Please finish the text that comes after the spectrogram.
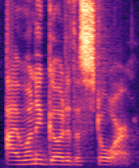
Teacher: the most important parts of that sentence are want, go, and store. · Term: stress timed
